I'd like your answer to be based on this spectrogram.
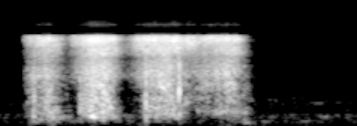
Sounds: Sniff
